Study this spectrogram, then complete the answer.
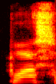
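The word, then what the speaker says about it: poisson: হ্যাঁ, তবে ইংলিশের সাথে উচ্চারণটা মনে রাখার জন্য আপনি এরকমটা মনে রাখতে পারেন, যেমন পোয়া স বলছি, রাইট, স উচ্চারণ করছি, আবার ফিশ বললেও স উচ্চারণ হয়, ফিশ। ফিশের উচ্চারণ খেয়াল, হ্যাঁ, মাছ, মাছ বললেও হয়, রাইট। কিন্তু আবার এখানে পোয়া জ যখন বলছি, জ সাউন্ড, আবার পয়জন, পয়জন, ওখানেও জ সাউন্ড।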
